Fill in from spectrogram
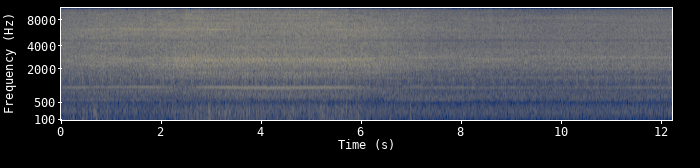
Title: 97 540i M62 Timing Chain Rattle?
